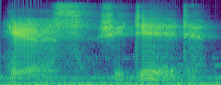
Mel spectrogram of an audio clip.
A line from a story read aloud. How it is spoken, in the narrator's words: Bakeef said grimly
